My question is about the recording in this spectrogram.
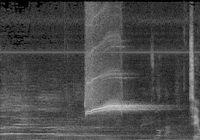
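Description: Referee's whistle: one sharp, high blast of about three-quarters of a second, a bit under two seconds in, halting the wrestling bout.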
